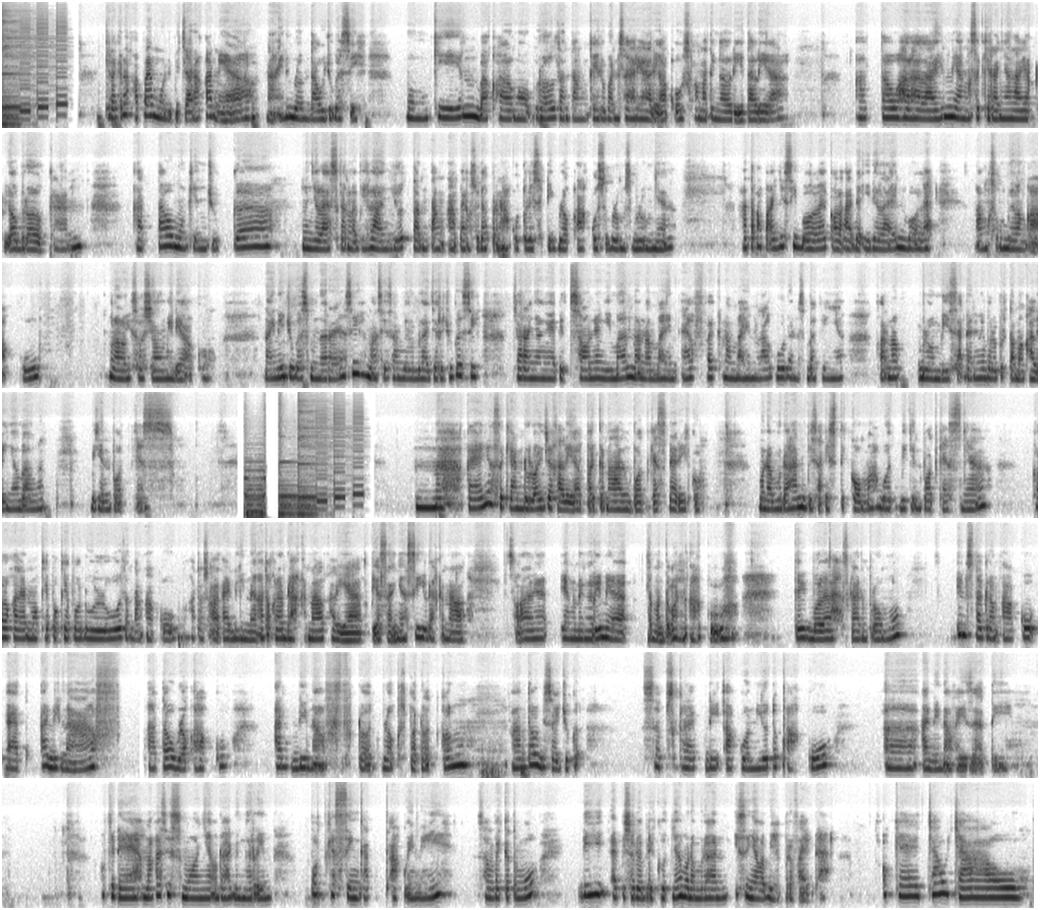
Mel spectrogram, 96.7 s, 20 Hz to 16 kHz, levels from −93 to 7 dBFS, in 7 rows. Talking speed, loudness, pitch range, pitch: 115 wpm, -19 LUFS, 220-260 Hz, 235 Hz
